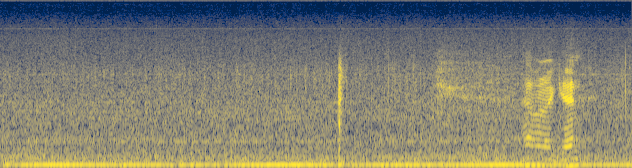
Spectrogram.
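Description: Steady low drone of aeroplane engines heard in the cabin, used as the sound effect for an airliner in flight. A man starts speaking over it near the end.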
